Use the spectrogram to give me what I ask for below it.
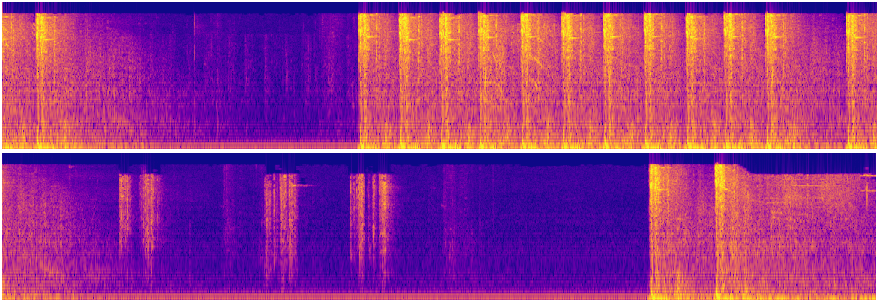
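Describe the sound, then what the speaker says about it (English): The heavy assault rifle in Fortnite Battle Royale fires in loud, rapid automatic bursts with short breaks between them, set against quieter in-game background sound. "The new heavy assault rifle here in Fortnite Battle Royale"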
